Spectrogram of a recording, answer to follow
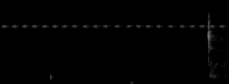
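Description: Near silence with a faint, steady high-pitched trill, pulsing about a dozen times a second.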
